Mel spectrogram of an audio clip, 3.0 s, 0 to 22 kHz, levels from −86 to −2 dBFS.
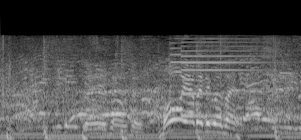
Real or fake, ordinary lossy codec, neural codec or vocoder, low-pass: real; none; none; none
